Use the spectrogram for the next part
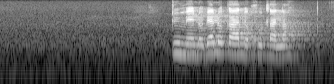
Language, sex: Northern Sotho, female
